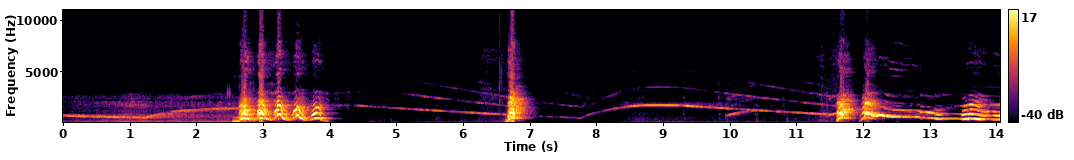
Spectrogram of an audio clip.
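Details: Smooth rising and falling siren sweeps dominate while Lucy the dog answers with three bursts of yelping, quavering howls, the last ending in a wobbling wail.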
